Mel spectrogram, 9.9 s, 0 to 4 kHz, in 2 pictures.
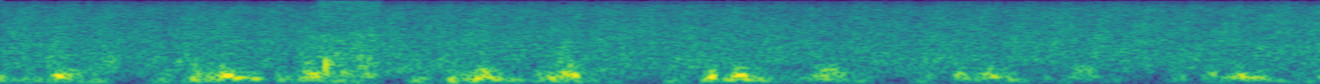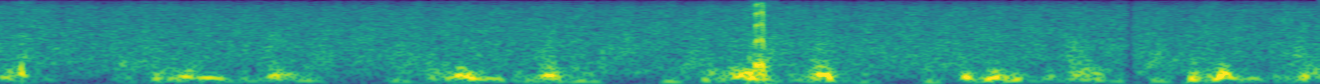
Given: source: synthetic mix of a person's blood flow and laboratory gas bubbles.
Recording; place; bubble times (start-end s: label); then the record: Doppler ultrasound of blood flow; precordium
1.19-1.44 s: bubbles
4.99-5.08 s: bubbles
7.72-7.87 s: bubbles
From the record:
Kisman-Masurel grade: 122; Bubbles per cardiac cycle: 1 to 2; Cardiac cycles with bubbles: 10 to 50%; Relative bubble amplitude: moderate (0.250 to 0.450); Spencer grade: 2 (many but less than half of the cardiac periods contain bubble signals, singularly or in groups); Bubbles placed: only in the low amplitude regions of the cardiac cycle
